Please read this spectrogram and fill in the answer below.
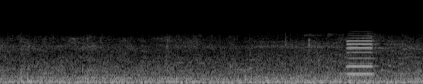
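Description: One short horn toot on a single steady note, about three and a half seconds in, over a steady low outdoor rumble.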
